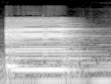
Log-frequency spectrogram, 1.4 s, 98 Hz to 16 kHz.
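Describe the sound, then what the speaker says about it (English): A loud electronic buzzer from the Portal 2 video game sounds once as a steady harmonic tone for almost a second, then trails off into a fainter hum. "You will hear a buzzer."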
